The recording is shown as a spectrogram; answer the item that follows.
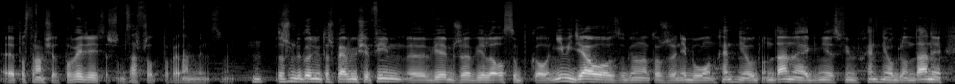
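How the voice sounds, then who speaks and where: A man's voice: on the low side, quick pace, warm tone. A man giving a casual, informal update as a video host, explaining things and correcting himself as he goes. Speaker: YouTube creator and host. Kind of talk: casual vlog update to camera.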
